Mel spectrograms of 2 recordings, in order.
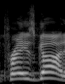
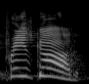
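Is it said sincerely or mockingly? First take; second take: sincerely; mockingly. First: It is said sincerely and plainly. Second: It is said in a mocking voice.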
